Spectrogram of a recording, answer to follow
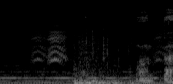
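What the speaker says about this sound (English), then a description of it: "A lot of crows." A crow in a video game gives a couple of quick harsh caws over a low droning background, with a voice talking over the latter half.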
